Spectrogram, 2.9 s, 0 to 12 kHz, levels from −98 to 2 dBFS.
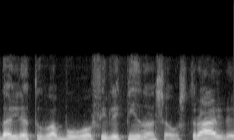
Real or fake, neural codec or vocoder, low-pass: real; none; 7.2 kHz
